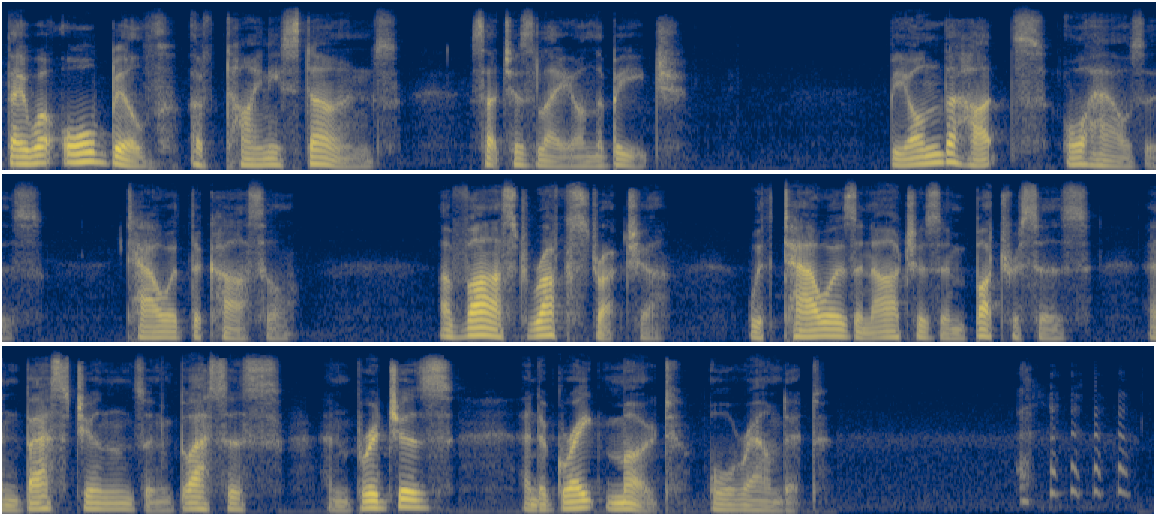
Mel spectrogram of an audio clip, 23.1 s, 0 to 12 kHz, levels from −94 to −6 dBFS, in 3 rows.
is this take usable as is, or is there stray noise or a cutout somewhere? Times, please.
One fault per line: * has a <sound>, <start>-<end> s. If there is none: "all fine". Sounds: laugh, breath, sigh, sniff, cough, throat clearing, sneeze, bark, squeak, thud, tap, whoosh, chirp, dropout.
* has a laugh, 22.1-22.9 s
